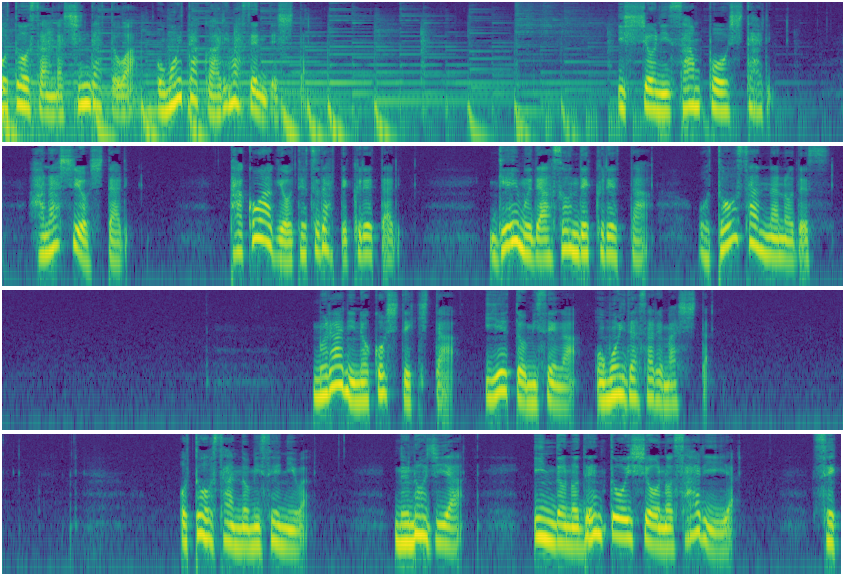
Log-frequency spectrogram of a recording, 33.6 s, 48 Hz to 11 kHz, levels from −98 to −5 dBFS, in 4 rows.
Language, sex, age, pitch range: Japanese, female, 50-69, 145-225 Hz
